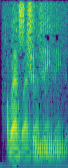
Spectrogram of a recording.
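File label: "questioning", announcer voice; Source Engine; bshift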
